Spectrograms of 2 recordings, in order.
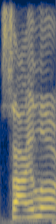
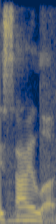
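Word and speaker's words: Scylla: angel of the Abyss Sila or Sila however you guys want to pronounce it I say Sila the sea monster from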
